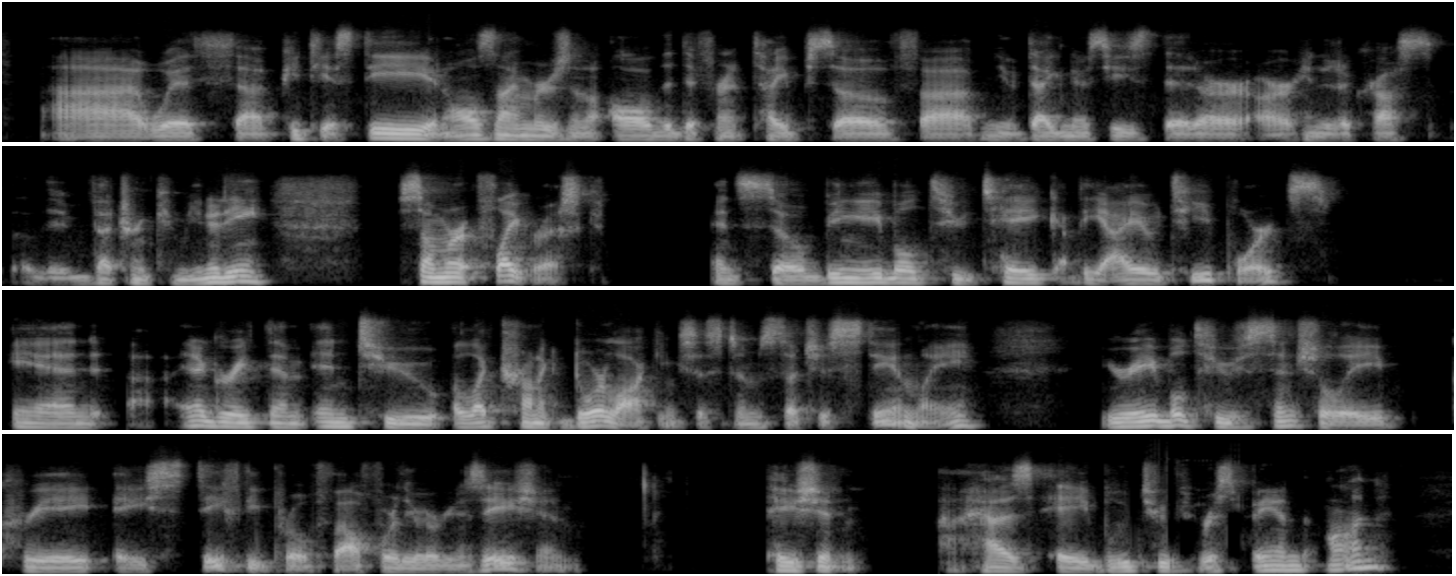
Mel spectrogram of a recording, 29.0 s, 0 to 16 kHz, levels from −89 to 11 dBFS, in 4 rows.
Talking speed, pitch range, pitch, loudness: 135 wpm, 85-110 Hz, 95 Hz, -25 LUFS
